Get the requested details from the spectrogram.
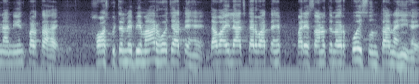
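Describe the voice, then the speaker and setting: Projecting a raised voice, a high-pitched man speaks at a moderate pace with a monotone, flat intonation and a dry, close sound with no echo. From Ekauna, Shravasti, eastern Uttar Pradesh. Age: 70s. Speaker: resident facing demolition notice. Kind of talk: street interview complaint.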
